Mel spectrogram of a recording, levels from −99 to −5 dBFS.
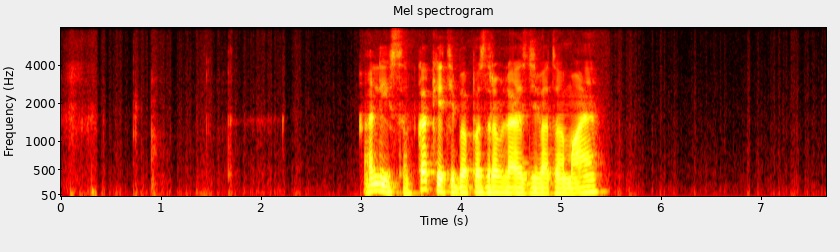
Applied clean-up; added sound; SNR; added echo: none; none; none; none.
